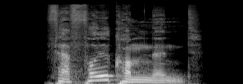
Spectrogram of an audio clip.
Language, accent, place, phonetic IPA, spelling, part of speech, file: German, Germany, Berlin, [fɛɐ̯ˈfɔlˌkɔmnənt], vervollkommnend, verb, De-vervollkommnend.ogg
- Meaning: present participle of vervollkommnen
